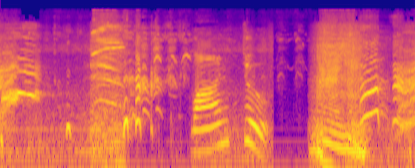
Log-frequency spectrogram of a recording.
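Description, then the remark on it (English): A string of recorded whale vocalizations: rough, fart-like grunts mixed with wavering, rising and falling moans, coming in several loud bursts with short gaps, and a voice briefly speaking in between. “It sounds like the whale farts and then gags because of his own fart.”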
